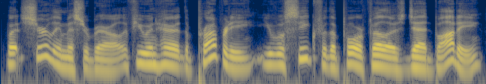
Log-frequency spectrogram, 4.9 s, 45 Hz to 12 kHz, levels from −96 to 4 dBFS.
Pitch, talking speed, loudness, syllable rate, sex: 160 Hz, 220 wpm, -18 LUFS, 5.7 syllables/s, male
